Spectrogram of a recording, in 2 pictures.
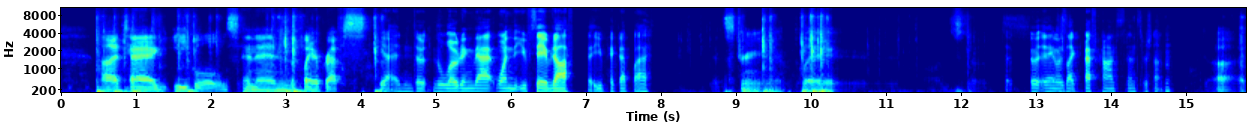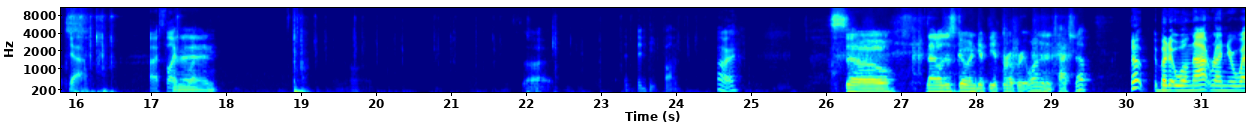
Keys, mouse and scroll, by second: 0.4 Return, 0.7-1.6 typing, 2.8-3.5 typing, 4.7-6.5 typing, 7.7 shift+Return, 9.3-12.1 typing, 13.1-14.3 typing, 15.8 Up, 15.9 Down, 16.2 Up, 17.0 Up, 17.6 Down, 18.9 Return, 19.1-21.2 typing, 21.3 Return, 22.3-23.2 typing, 23.2 Right, 23.8 alt+shift+f, 24.2 ctrl+s, 24.2 Down.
